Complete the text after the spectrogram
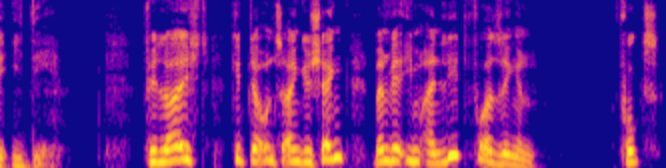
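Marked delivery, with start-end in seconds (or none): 1.4-5.4 hopeful. A narrator's reading. Piglet's hopeful idea.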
